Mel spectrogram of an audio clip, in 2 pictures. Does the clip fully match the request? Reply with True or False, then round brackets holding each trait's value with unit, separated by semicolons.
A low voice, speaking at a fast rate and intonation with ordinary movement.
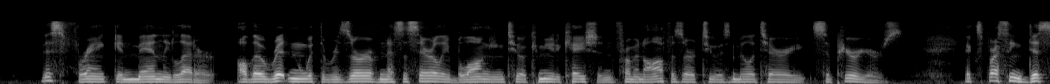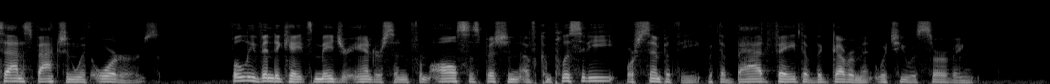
False (120 Hz; 135 wpm; 3.0 semitones)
